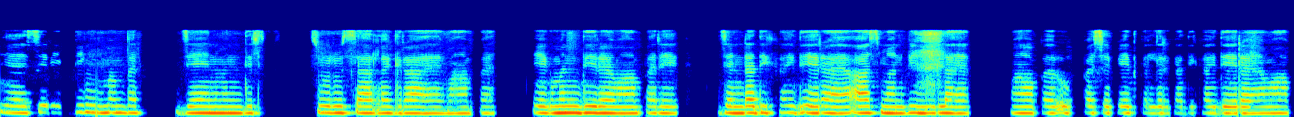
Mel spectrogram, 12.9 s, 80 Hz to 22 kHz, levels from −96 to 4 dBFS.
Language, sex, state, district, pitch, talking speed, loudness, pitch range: Rajasthani, male, Rajasthan, Churu, 220 Hz, 165 wpm, -22 LUFS, 215-225 Hz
